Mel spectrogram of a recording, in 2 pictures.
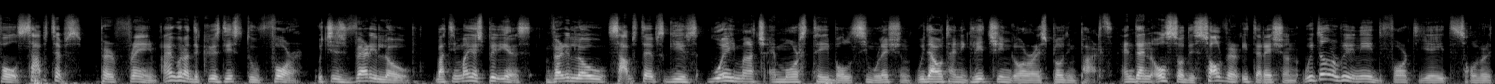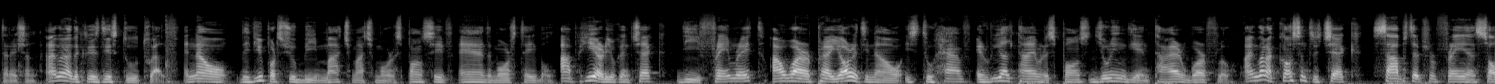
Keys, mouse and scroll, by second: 1.4-4.4 drag, 14.2-16.1 drag, 16.7 click, 17.4 space, 18.2 g, 27.3 g, 27.6 space.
